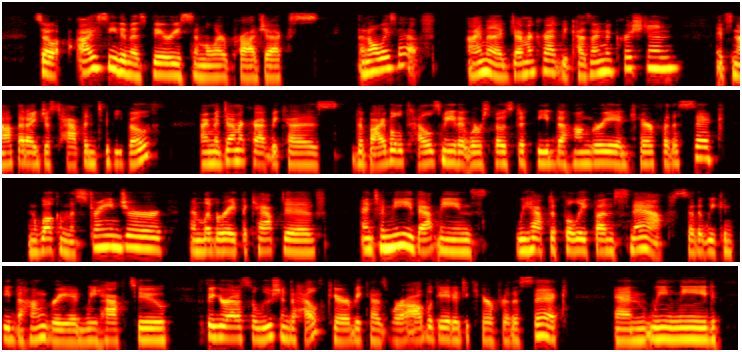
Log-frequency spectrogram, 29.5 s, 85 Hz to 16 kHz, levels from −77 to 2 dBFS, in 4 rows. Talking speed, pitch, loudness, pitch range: 190 wpm, 170 Hz, -20 LUFS, 165-190 Hz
